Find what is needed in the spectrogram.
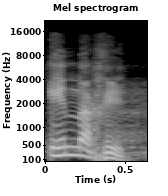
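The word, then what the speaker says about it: ἐν ἀρχῇ: Até aí, irmãos, aqui diz que no princípio, antes de todas as coisas, essas palavras, no princípio, no original grego, se escreve en arquê ou se pronuncia enarreê.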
